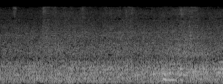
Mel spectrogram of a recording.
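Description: Steady, even background noise of a mall food court, like ventilation running, with no clear event.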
